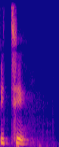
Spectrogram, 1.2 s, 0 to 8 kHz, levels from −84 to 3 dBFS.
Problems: background conversations at intervals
